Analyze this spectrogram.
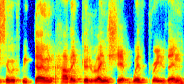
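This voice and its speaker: Speech in a London accent comes at a fairly quick pace. The background is quiet. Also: man. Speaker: movement coach. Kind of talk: online presentation. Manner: fast; halting, many fillers.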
